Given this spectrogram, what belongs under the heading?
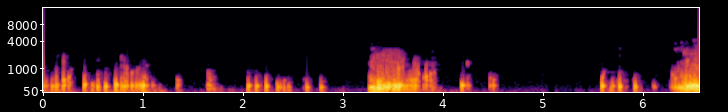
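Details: Stomach rumbling while feeling a little gassy: low gurgling and bubbling pops in irregular clusters with a longer rumble midway; ordinary stomach rumbling.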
